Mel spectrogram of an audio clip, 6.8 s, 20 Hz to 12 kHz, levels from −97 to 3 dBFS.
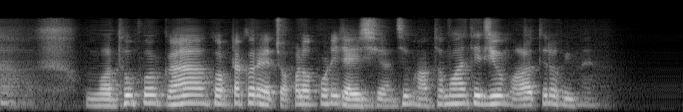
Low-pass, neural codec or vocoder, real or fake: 7.2 kHz; codec, 16 kHz, about 1 kbps, DyCAST, with the encoder's durations; fake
